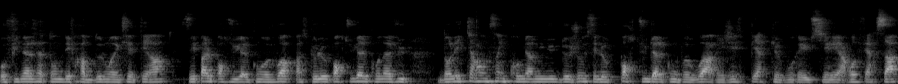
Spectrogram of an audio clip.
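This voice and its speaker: A man's somewhat breathy voice at a very fast pace, with hardly any pauses. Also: medium pitch for a man. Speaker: football YouTuber. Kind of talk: football match debrief vlog. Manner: animated.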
